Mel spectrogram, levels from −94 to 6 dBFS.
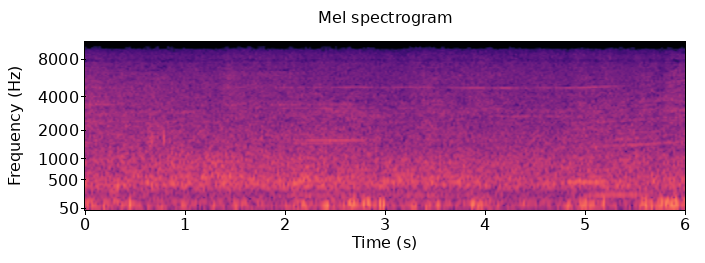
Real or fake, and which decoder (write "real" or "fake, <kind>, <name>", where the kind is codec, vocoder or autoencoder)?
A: real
